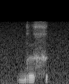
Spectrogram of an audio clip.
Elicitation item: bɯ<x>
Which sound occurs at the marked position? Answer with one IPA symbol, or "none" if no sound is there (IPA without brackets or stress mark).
x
